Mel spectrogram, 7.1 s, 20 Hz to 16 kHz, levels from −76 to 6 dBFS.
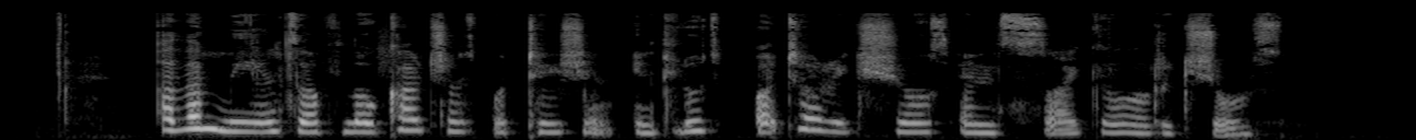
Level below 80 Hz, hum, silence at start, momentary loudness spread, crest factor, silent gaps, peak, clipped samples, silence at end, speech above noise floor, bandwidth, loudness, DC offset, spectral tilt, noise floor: -78 dBFS; none; 0.3 s; 12 LU; 22 dB; none; -8 dBFS; under 0.1%; 0.7 s; 47 dB; 11.5 kHz; -29 LUFS; under 0.1%; -3 dB/octave; -75 dBFS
